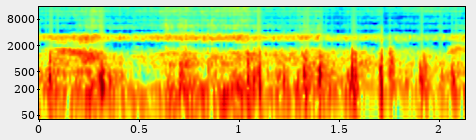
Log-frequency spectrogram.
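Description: A car driving over bumpy beach sand, heard from inside: a rapid, irregular rattling and knocking over a low rumble, with some wind.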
